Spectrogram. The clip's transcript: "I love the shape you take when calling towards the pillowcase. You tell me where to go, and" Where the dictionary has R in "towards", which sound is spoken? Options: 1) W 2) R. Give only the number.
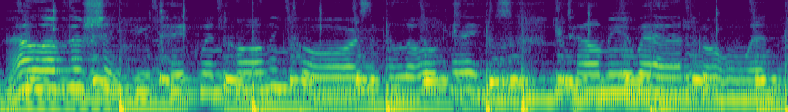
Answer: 2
